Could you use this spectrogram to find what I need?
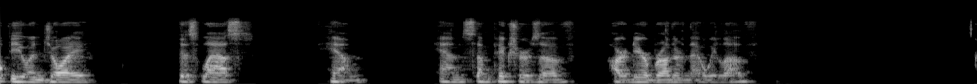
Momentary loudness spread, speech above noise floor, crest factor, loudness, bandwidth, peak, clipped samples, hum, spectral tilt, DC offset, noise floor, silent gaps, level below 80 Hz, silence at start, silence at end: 11 LU; 65 dB; 20 dB; -24 LUFS; 9.2 kHz; -6 dBFS; under 0.1%; none; -4.5 dB/octave; under 0.1%; -88 dBFS; none; -66 dBFS; 0 s; 2.25 s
